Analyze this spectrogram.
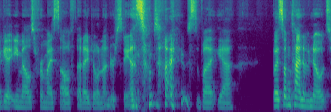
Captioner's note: laughs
